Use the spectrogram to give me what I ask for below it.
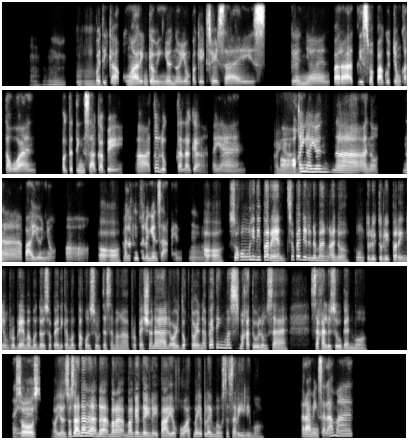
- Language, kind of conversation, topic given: Filipino, advice, Paano ko maaayos ang sobrang pag-idlip sa hapon na nagpapahirap sa akin na makatulog sa gabi?
- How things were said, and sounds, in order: other background noise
